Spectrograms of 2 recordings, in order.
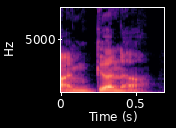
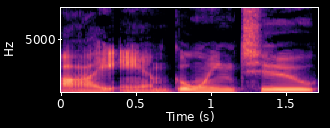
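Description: First: Going to blends into a reduced gonna. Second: Every word is said fully and separately. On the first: "we're getting into chewing gum territory here" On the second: "the very common phrase"

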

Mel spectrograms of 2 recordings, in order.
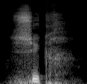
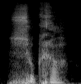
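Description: First: The word is said with a French accent. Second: The word is said with an American accent.

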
